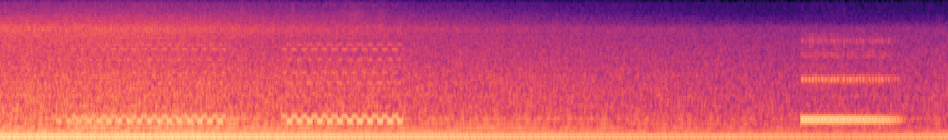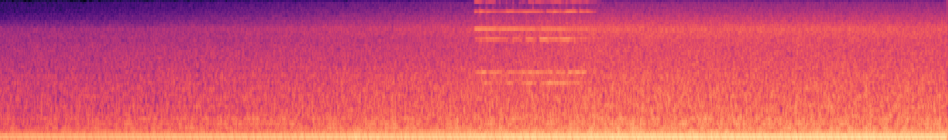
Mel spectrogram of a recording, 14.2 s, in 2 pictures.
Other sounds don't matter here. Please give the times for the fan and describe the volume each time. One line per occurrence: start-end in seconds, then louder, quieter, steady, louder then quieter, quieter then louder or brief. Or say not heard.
0.0-14.1 quieter then louder.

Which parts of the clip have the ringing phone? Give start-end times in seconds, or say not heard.
0.6-3.0, 6.0-6.8, 10.7-11.6.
